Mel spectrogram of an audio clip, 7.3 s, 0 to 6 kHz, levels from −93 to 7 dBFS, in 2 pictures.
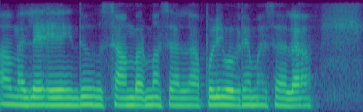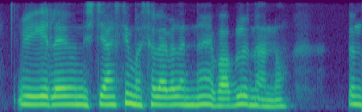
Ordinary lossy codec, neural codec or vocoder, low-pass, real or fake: none; codec, 16 kHz, 0.8 kbps, ZipCodec; 5.4 kHz; fake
